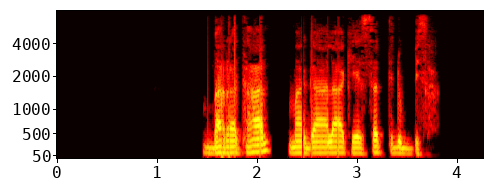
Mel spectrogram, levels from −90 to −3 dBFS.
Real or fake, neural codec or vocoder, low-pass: real; none; 7.2 kHz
